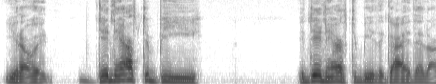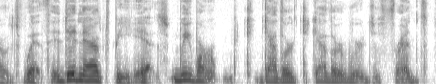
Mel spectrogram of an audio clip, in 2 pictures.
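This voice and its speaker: Gravelly-voiced woman chatting while gaming. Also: low voice, very animated, normal speed, mellow, no room sound, clean studio sound. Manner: rambling, chatty storytelling with many restarts. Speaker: gaming channel host. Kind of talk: casual chat while playing a game.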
